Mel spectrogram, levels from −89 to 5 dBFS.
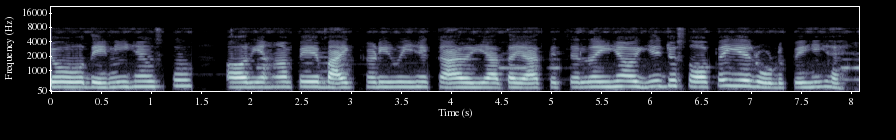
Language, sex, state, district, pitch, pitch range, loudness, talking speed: Hindi, female, Chandigarh, Chandigarh, 230 Hz, 220-245 Hz, -17 LUFS, 195 wpm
